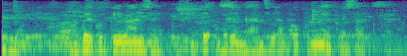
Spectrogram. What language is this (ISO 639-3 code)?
kin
